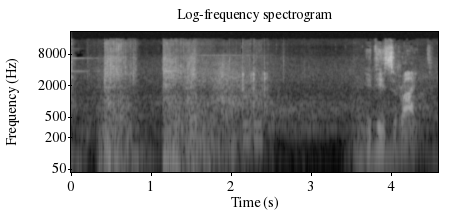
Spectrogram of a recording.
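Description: Magic spells whoosh and burst during a fight.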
